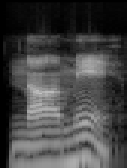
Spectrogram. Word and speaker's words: Name: So it will have a long sound and will be pronounced as Name.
